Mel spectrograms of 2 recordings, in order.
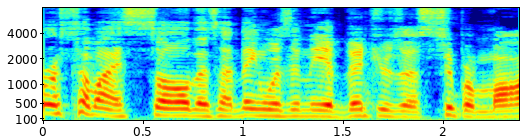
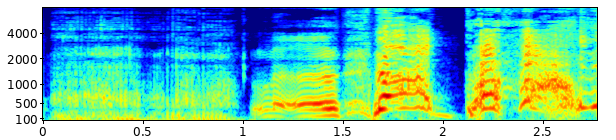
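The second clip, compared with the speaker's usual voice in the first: hammed-up incredulous commentator squawk; imitating stunned announcers; 3 semitones lower, much slower than usual. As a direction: shoot the pitch way up on the echo. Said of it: "the two announcers like".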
